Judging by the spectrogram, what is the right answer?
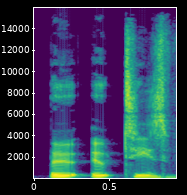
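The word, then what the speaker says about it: Boötes: boo boo tees void it almost looks like it's spelled like boots but booties void that is about 1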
